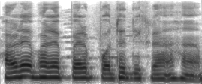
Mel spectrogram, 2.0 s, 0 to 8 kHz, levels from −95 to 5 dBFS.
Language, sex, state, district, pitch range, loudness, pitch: Hindi, male, Bihar, Patna, 130-155 Hz, -12 LUFS, 145 Hz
